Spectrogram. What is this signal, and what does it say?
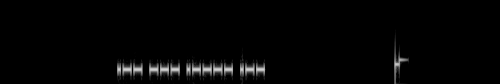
Morse code, heard as a keyed tone, about 42 wpm, 700 Hz. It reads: WO1W
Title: USA Call Signs - 4 Characters - 8x Character Spacing - 45wpm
